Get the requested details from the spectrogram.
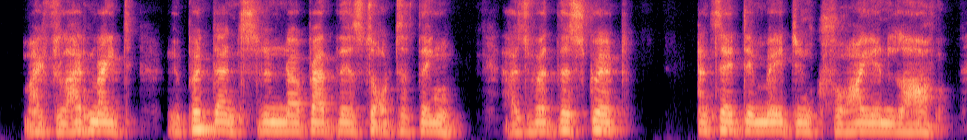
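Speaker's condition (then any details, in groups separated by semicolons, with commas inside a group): Traumatic brain injury; speech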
